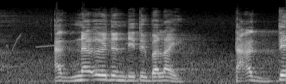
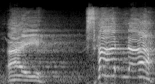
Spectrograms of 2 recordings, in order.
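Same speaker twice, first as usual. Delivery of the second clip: high, loud outraged question; shocked indignation; indignant shock; 7 semitones higher, 3 dB louder than usual. Acted. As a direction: demand an answer in disbelief. Mother outraged at refusal.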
